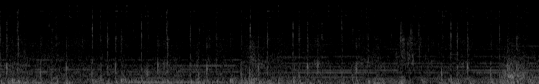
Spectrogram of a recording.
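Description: Horse hooves clip-clop steadily in The Witcher 3 game, a faint, continuous trotting rhythm with a brief neigh near the end and little talk.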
